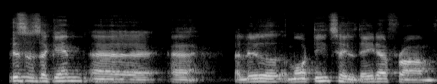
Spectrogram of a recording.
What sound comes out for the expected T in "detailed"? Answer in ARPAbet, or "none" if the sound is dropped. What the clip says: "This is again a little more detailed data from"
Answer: S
